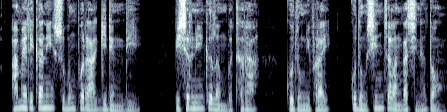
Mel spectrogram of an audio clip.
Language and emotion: Bodo, fearful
